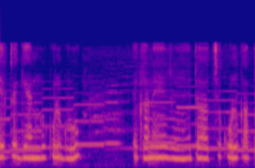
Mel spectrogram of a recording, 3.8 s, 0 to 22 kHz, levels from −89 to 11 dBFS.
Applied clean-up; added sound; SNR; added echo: none; Wind instrument, woodwind instrument; 13 dB; none.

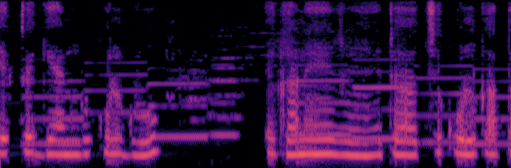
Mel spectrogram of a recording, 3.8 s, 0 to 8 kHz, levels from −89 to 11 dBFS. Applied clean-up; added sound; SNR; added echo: classical method spectral subtraction.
